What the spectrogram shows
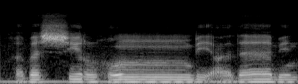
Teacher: میم ساکن اس کے بعد با آ رہا ہے، یہاں پہ بھی اخفاء شفوی ہوگا، یعنی غنہ کے ساتھ اخفا کریں گے کیونکہ میم ساکن کے بعد با آ رہا ہے.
